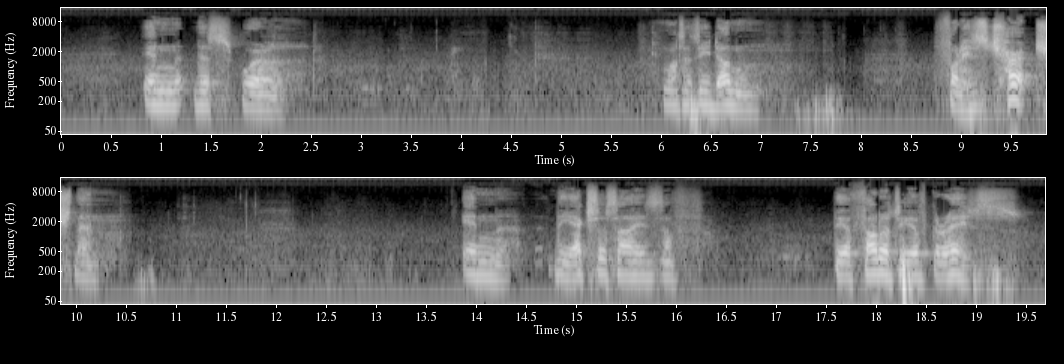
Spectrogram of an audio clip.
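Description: An elderly man speaks slowly and earnestly into a microphone, with pauses between phrases.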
